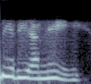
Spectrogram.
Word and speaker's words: biryani: am I pronouncing the chicken dish is it Biryani how do you pronounce it so it's actually chicken biryani all right oh say it slowly say it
